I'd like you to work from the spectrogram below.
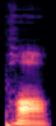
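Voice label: "po4" Cantonese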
